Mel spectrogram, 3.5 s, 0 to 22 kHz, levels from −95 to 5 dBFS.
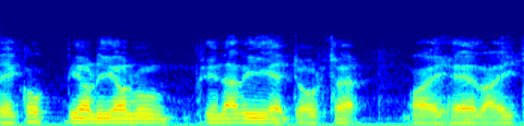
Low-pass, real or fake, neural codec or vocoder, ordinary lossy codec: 7.2 kHz; fake; codec, 16 kHz, 16 kbps, FunCodec, trained on LibriTTS, 50 frames a second; none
